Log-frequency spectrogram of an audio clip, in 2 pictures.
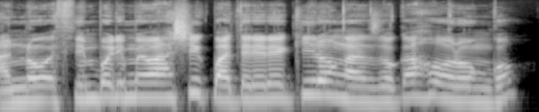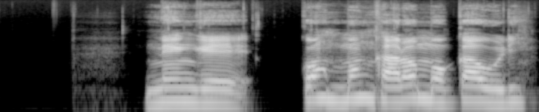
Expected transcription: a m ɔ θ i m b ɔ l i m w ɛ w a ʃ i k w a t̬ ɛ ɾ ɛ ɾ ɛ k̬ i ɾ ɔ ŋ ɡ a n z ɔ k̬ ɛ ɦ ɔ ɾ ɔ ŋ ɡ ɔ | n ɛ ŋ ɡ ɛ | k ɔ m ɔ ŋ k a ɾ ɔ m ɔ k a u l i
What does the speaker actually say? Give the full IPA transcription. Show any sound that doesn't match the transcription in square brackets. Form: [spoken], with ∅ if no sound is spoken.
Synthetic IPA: a [n] ɔ θ i m b ɔ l i m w ɛ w a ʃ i k w a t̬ ɛ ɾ ɛ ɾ ɛ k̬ i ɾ ɔ ŋ ɡ a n z ɔ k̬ [a] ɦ ɔ ɾ ɔ ŋ ɡ ɔ | n ɛ ŋ ɡ ɛ | k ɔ m ɔ ŋ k a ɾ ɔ m ɔ k a u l i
